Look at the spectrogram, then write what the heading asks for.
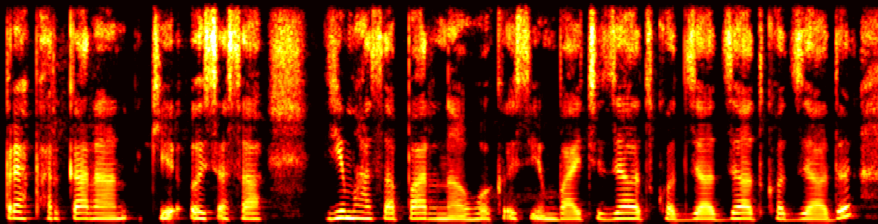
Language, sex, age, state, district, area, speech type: Kashmiri, female, 18-30, Jammu and Kashmir, Bandipora, rural, spontaneous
